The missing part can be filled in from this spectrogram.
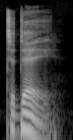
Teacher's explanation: The first syllable is short and neutral. T. The stressed syllable is long.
